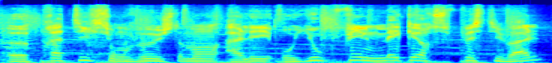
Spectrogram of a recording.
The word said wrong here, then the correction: Young Filmmakers Festival: Alors, le Young Filmmakers Festival, avec toutes les syllabes évidemment.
